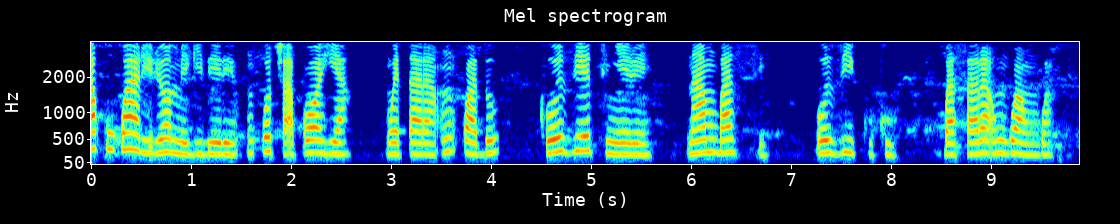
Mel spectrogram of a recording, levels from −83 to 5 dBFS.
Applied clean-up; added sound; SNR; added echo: none; none; none; none.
